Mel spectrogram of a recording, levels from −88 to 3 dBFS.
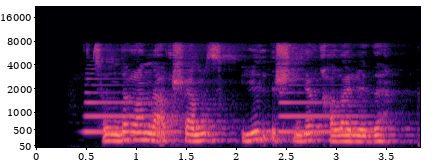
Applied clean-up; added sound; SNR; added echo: none; Wind instrument, woodwind instrument; 9 dB; reverberation time 1.6 s.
